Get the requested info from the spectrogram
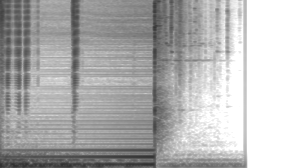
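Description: Intro logo sting: a few sharp crashing hits over a held low bass drone, which cuts off abruptly a little over two seconds in, leaving a short fading tail and then silence.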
